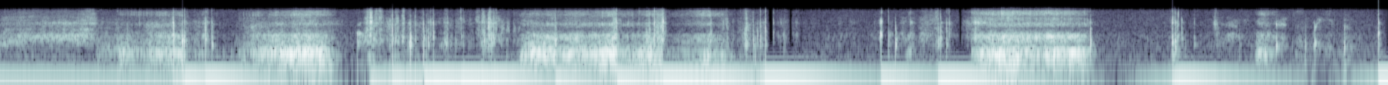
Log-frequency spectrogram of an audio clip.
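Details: Man secretly filmed while asleep at a cottage makes repeated rough, fluttering snores, about four in fourteen seconds, with rustling between them; snoring.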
